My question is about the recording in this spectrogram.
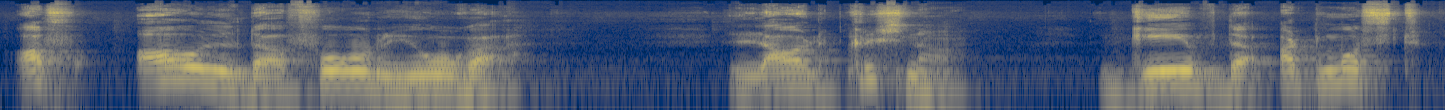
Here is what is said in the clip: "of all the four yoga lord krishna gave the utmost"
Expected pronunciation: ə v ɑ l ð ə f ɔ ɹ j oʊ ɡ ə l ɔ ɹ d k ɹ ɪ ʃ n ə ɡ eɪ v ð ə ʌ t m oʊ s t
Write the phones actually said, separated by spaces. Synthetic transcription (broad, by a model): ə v ɑ l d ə f ɔ ɹ j oʊ ɡ ə l ɔ ɹ d k ɹ ɪ ʃ n ə ɡ eɪ v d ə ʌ t m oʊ s t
